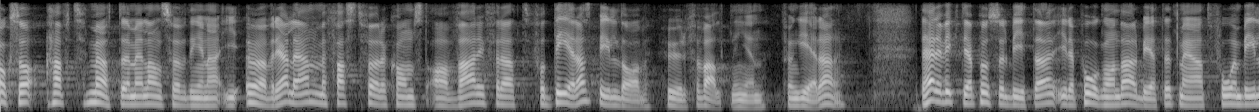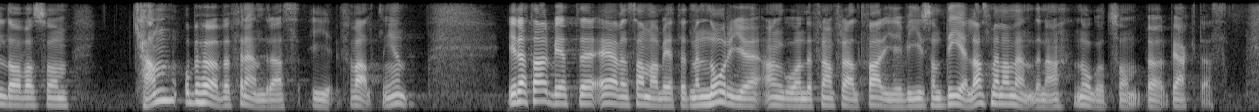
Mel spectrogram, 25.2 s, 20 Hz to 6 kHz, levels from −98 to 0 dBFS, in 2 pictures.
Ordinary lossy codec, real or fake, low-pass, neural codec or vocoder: none; real; 5.4 kHz; none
